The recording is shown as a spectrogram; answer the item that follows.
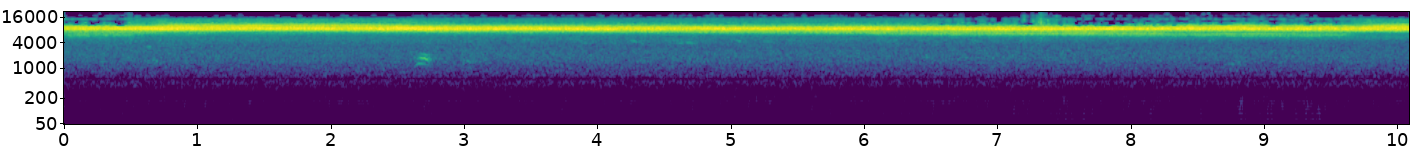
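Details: Platypleura kuroiwae cicada singing: a continuous, steady, high-pitched shrill buzz that holds unbroken for the full ten seconds without pauses, with one faint brief chirp midway through and a soft background hiss.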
